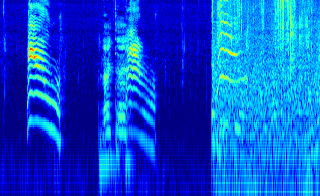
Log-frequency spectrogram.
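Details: Domestic cats and kittens meowing: a clear rising-falling harmonic meow, then a shorter double meow, then a cut to another meow over a noisy indoor background.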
